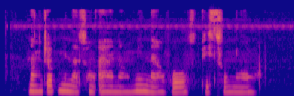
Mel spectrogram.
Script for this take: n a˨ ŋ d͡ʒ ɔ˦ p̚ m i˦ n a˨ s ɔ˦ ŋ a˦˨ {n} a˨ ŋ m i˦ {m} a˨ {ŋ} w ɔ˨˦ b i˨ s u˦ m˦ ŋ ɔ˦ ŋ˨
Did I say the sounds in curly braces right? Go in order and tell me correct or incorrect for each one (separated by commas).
correct, incorrect, incorrect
